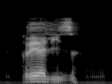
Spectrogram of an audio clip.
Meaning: inflection of réaliser: 1. first/third-person singular present indicative/subjunctive 2. second-person singular imperative
- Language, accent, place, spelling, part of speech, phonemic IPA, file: French, France, Lyon, réalise, verb, /ʁe.a.liz/, LL-Q150 (fra)-réalise.wav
